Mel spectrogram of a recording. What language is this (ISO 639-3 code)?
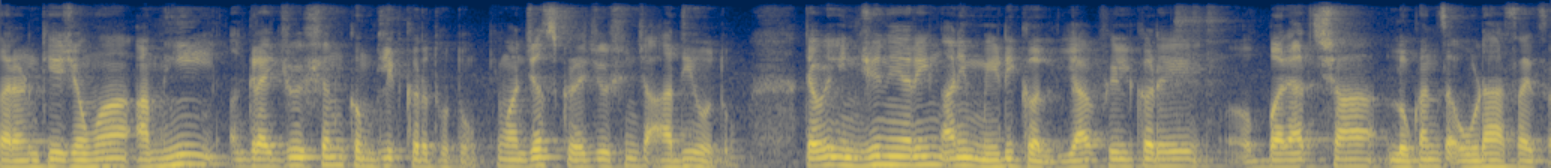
mar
